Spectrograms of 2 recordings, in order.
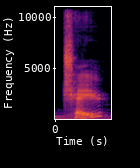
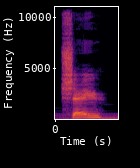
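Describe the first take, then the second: First: The name begins with a hard ch sound. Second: The name begins with a soft sh sound.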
